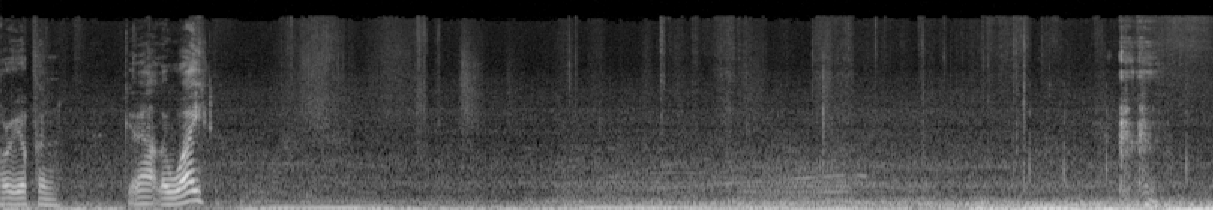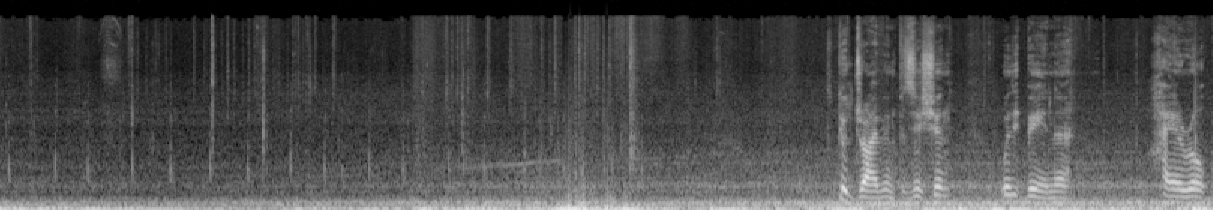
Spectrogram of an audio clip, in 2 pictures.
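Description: A middle-aged man speaks calmly, close by inside a car.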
